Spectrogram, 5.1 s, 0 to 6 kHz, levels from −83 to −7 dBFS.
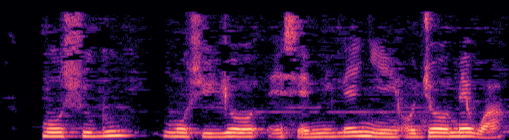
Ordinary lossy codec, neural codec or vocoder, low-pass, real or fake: MP3, 24 kbps; none; 5.4 kHz; real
